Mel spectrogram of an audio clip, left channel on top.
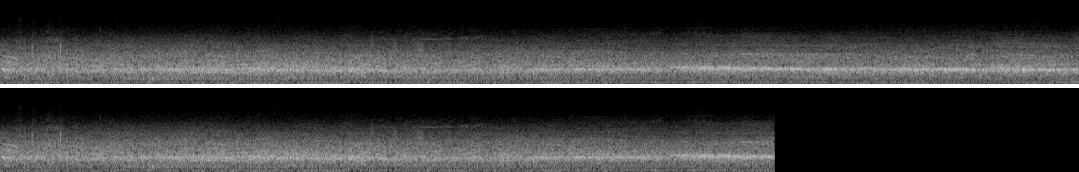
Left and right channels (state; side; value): drops out; right; at 7.8 s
